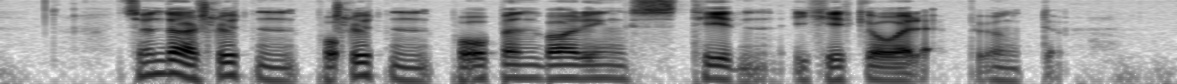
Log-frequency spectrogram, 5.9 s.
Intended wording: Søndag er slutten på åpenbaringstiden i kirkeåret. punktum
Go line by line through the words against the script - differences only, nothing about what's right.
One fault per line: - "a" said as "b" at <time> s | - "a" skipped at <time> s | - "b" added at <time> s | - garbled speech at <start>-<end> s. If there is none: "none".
- "slutten på" added at 1.6 s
